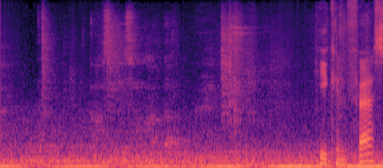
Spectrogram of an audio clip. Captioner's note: speaks French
